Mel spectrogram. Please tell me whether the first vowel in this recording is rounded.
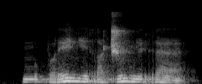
yes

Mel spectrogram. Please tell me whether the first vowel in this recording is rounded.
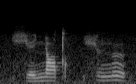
no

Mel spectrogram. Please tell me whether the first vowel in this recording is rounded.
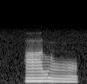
no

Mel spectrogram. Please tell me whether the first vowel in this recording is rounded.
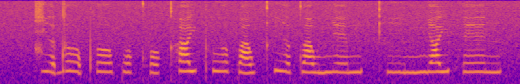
no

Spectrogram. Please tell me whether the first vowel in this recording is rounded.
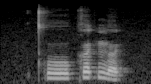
yes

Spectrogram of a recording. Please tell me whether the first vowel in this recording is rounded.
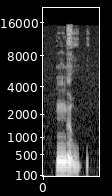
no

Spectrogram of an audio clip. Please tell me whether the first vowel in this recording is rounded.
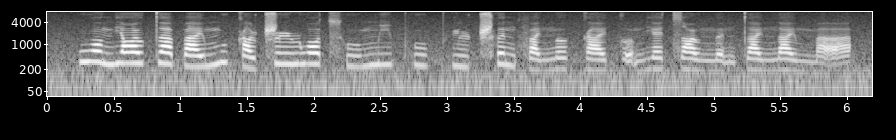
yes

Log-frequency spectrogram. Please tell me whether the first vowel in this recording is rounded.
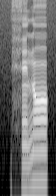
no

